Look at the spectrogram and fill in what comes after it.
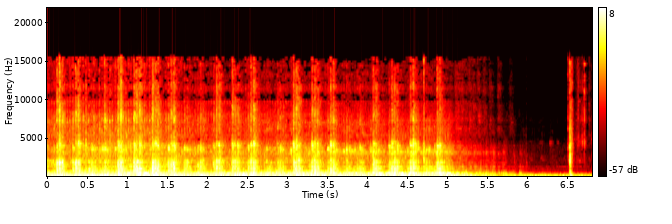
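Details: Detroit DD13 diesel in Freightliner Cascadia with fuel problems, idling: loud, uneven rapid knocking and surging clatter, then winds down; rough fueling traced to failed fuel rail high-pressure sensor.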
